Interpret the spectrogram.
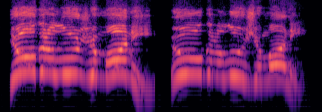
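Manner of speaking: high, loud mocking shout of an angry heckler. Retelling a heckler at his presentation, loud angry shout. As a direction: yell it like the furious guy in the crowd. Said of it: "who's so angry".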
